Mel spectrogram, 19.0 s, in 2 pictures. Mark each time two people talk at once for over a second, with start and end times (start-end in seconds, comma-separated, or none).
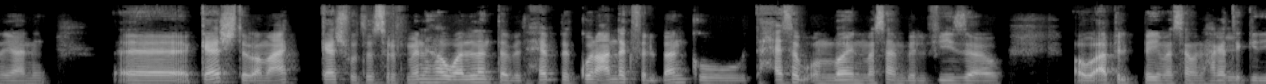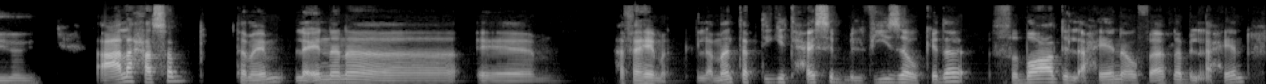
none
